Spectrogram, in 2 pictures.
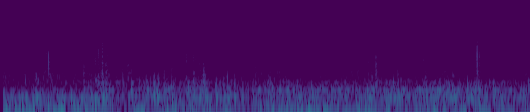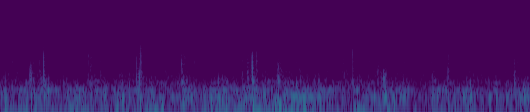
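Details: Domestic cat purring right up against the camera while lying in a strongly twisted pose; a steady low rumble fills the whole clip, scattered with sharp clicks and small taps from movement.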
